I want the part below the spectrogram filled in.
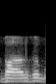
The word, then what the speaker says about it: Wanzl: It's pronounced Wanzl, but it's spelled Wanzl.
